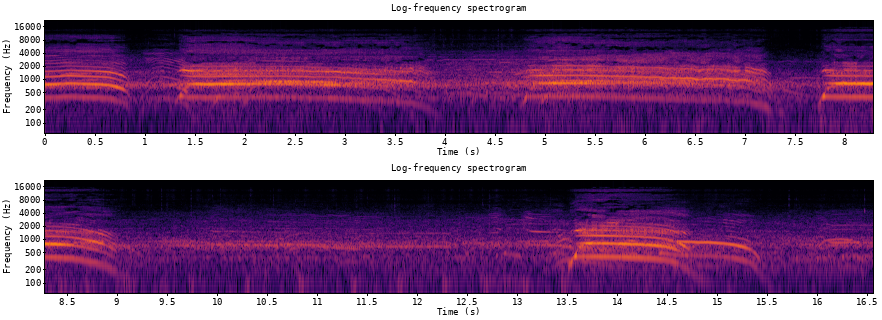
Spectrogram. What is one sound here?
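A huge stadium crowd chants loudly in unison, in long drawn-out bursts.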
